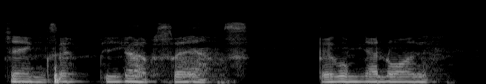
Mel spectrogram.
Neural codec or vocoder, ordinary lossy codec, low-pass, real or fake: codec, 16 kHz, 8 kbps, FreqCodec, larger model; none; 7.2 kHz; fake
